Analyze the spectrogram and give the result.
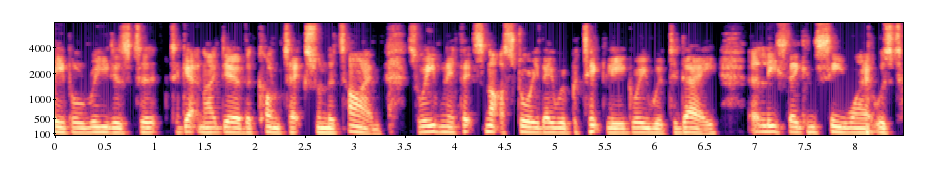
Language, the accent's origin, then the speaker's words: English; Norwich, East of England, United Kingdom; not only because I come from Norwich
